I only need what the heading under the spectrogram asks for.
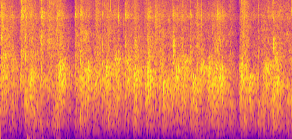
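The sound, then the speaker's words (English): A steady wash of audience applause for the guests of a sofa club event, many hands clapping densely and evenly at a fairly loud level for the full stretch, with no voices standing out. “So a big round of applause wherever they are.”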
